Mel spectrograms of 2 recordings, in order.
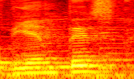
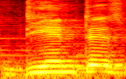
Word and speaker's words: dientes: आपको वर्ड पता है, अगर आप सपोज लोस दिएंटेस नहीं जानते, लोस डिएंटेस बोलेंगे तो शायद सामने वाला नहीं समझ पाए।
